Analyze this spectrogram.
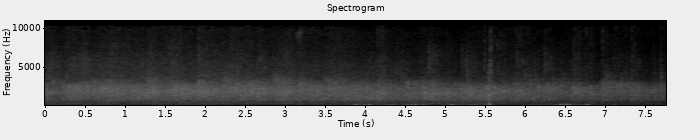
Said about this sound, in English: Clap for Jesus.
